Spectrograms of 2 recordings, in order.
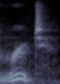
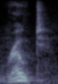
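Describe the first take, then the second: First: The vowel rhymes with boot. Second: The vowel rhymes with boat. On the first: The speaker calls it right. "R O U T E is root" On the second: The speaker calls it wrong. "not rote"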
